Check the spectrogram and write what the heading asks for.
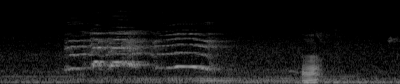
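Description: A rooster crowing once: a single call lasting about a second and a half, starting just under a second in, rising, held, then falling away at the end.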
